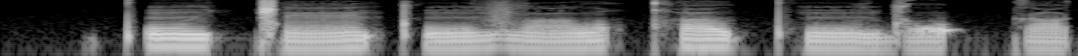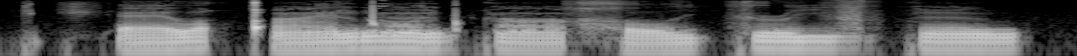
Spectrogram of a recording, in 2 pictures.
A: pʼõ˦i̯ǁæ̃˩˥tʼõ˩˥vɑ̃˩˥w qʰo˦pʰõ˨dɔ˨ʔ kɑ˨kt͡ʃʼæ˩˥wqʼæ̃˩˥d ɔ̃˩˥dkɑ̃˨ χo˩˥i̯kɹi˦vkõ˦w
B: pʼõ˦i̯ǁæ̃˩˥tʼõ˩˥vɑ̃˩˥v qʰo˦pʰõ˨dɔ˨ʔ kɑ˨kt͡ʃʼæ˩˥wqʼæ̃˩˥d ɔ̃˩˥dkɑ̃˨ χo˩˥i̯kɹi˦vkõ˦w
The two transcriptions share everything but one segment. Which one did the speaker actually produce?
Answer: A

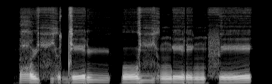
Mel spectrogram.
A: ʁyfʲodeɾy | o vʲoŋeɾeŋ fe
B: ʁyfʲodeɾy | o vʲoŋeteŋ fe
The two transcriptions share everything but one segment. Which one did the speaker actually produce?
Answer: A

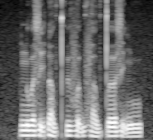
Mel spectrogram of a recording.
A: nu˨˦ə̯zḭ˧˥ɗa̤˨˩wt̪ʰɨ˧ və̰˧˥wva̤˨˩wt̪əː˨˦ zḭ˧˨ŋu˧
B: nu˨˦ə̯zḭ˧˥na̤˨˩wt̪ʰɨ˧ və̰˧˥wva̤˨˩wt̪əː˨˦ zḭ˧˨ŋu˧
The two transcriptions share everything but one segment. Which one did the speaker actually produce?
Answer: A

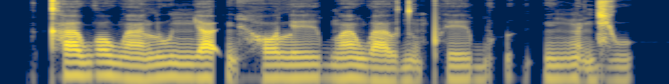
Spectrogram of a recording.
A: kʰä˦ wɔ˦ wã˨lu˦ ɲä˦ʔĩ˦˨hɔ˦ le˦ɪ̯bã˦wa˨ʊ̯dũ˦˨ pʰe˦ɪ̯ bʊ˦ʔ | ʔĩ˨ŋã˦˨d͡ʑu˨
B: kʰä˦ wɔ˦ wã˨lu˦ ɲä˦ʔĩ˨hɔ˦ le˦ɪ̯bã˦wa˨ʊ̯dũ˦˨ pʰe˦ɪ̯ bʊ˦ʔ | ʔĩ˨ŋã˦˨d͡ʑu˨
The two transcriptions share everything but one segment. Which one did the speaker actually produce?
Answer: A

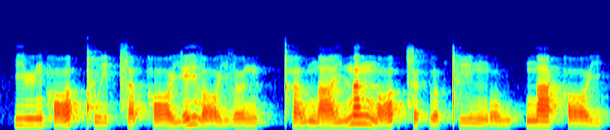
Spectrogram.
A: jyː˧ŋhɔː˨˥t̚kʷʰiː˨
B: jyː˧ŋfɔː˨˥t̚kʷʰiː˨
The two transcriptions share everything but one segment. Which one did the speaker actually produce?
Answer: A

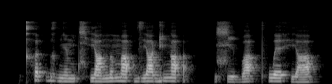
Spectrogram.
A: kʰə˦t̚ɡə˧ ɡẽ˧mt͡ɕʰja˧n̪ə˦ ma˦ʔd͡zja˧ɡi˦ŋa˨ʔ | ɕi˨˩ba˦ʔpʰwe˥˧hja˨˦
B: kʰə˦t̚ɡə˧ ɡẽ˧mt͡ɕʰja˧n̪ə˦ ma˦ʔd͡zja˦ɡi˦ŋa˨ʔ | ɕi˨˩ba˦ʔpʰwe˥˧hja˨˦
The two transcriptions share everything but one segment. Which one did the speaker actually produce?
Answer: B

